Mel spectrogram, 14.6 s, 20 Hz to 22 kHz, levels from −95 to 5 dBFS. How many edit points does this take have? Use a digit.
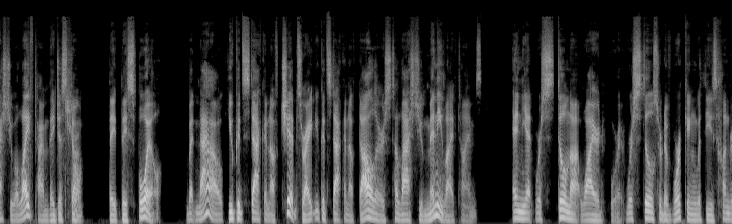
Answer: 0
